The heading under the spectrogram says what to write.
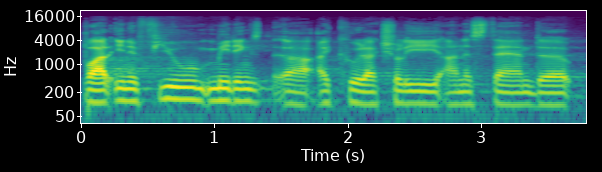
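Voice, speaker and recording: Smooth, lowish Italian-accented man in a hall. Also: fairly even intonation, moderate pace. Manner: hesitant, searching for words. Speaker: startup founder on a panel. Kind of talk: informal spoken panel answer. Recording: reverberant hall.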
